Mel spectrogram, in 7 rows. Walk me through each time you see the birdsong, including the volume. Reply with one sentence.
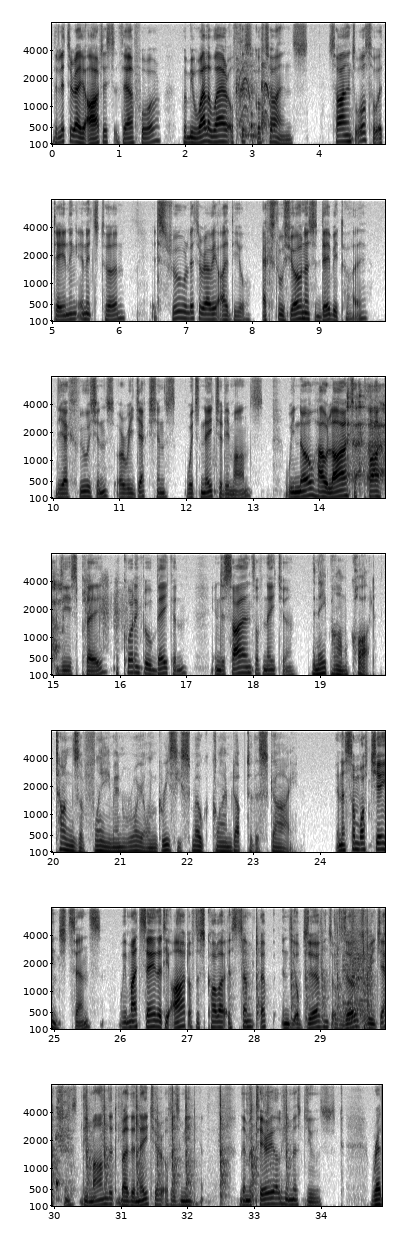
The birdsong can't be heard in this clip.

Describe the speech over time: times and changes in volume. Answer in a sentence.
The talking can be heard from 0.0 to 23.6 s, at a steady volume; and from 24.2 to 34.8 s, at a steady volume.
